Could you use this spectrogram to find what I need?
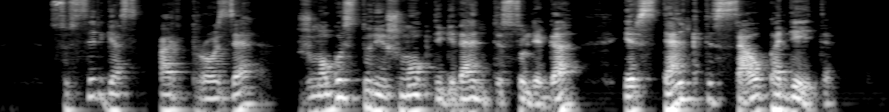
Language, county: Lithuanian, Alytus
